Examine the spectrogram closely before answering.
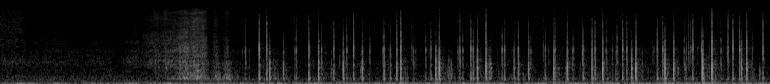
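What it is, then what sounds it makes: Cardboard box tapped with fingernails. Long acrylic nails tap on the flat side panel of a medium, closed, hollow corrugated cardboard shipping box. A soft scratchy rustle opens the clip, then a quick, uneven run of sharp, bright clicking taps with a dull hollow knock continues to the end.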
